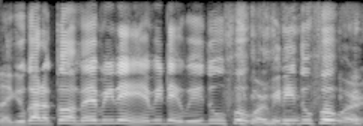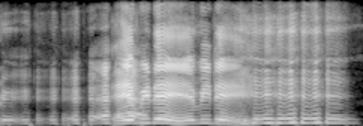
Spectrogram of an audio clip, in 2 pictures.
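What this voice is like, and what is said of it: Imitated Cuban accent. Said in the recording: “What accent is that? ... He's from Cuba.”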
